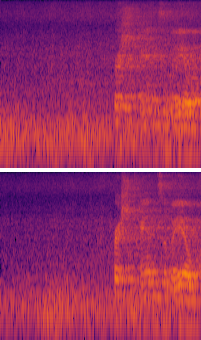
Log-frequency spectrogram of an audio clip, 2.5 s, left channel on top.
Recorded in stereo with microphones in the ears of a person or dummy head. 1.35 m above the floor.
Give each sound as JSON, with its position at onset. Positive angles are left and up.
{"t": 1.4, "sound": "a man speaking", "side_deg": -40, "distance_m": 0.8}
